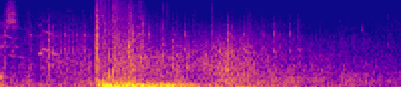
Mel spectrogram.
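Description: A cannon fires with a loud boom that slowly fades.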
